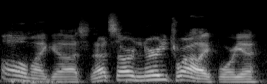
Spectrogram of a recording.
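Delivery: normal talking voice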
